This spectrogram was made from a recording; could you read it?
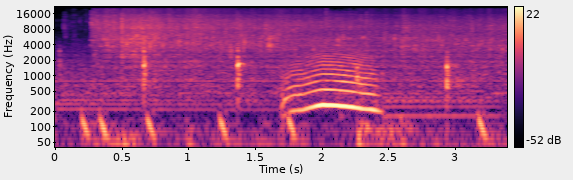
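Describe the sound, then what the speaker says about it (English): Onions frying in butter for a quick vegetarian dinner, a steady broadband sizzle filling the clip with a few soft utensil taps, no one talking over it. "Some butter. I'm gonna be using some butter. I'm gonna add in the onions."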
